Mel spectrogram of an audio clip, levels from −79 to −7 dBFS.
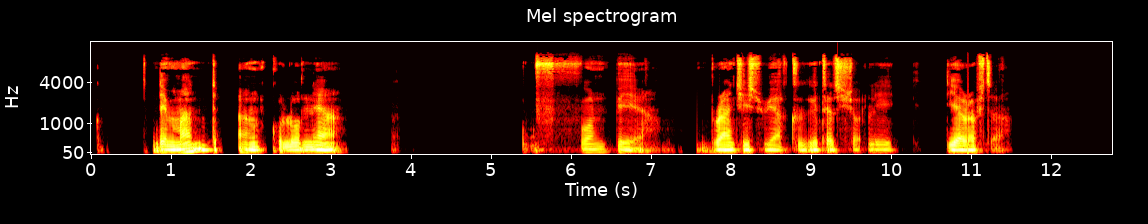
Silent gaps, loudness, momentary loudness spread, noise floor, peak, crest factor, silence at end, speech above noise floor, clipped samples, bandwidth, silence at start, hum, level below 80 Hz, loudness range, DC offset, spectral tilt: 0.35-0.65 s, 1.75-1.83 s, 3.31-3.74 s, 4.09-5.39 s, 7.46-7.57 s, 10.39-10.69 s; -15 LUFS; 13 LU; under -90 dBFS; 0 dBFS; 18 dB; 1.35 s; over 75 dB; under 0.1%; 11 kHz; 0.05 s; none; -40 dBFS; 6 LU; under 0.1%; -5 dB/octave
